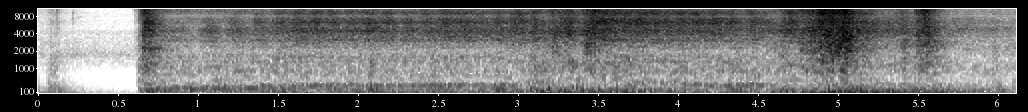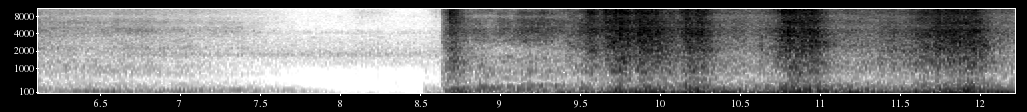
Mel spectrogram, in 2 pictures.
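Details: 1971 Ford F100 with 302 V8 and 3-speed column shift, cold start after winter storage since December: catches into a lumpy idle with a sharp puffing tick right after the headers, still needs tuning; exhaust leak.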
